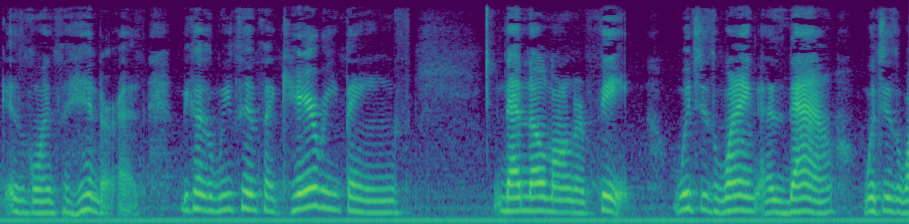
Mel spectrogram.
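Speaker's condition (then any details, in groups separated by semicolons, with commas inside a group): Cerebral palsy, spastic; now talking and breathing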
